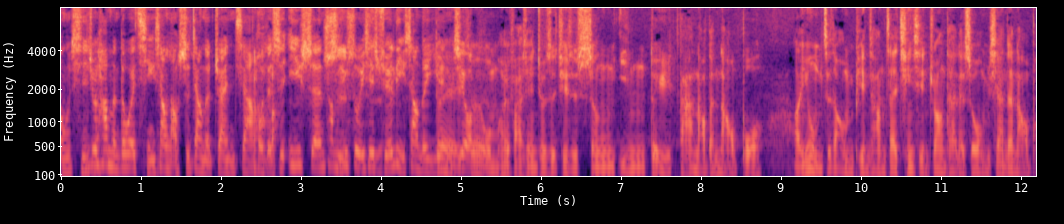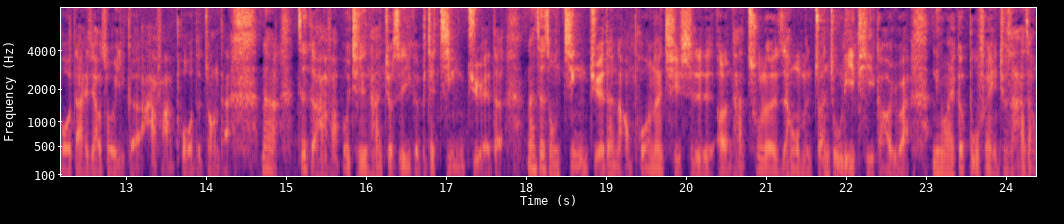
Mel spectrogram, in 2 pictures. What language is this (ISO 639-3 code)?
zho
